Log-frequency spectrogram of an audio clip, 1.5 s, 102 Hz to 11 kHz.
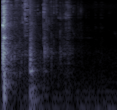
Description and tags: Bottle Smash FF175
1 high-pitch, quiet bottle smash, hammer, liquid, bright sound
